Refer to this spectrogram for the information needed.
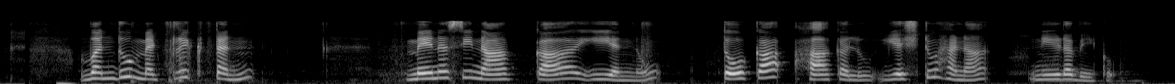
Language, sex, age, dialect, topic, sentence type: Kannada, female, 18-24, Mysore Kannada, agriculture, question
